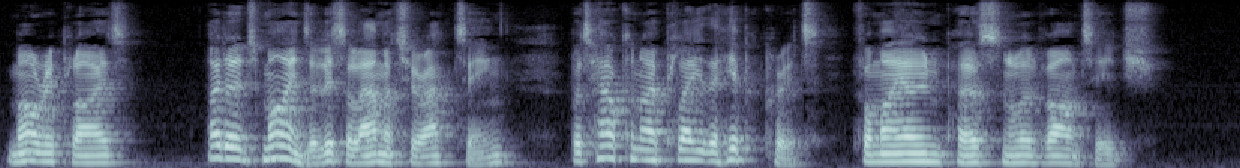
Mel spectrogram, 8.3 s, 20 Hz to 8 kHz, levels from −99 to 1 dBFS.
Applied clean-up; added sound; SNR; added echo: none; none; none; none.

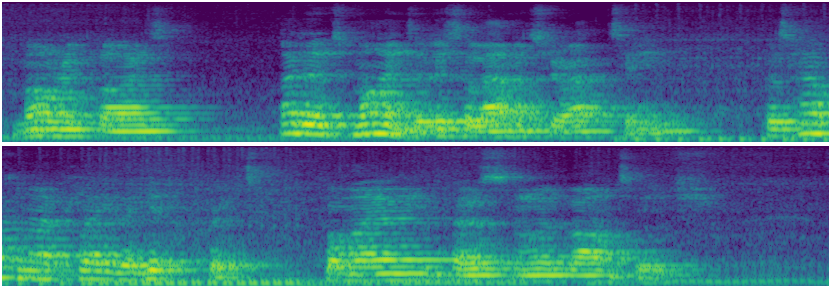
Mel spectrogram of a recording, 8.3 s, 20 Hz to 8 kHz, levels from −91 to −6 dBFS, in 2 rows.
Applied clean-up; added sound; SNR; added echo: none; Motorcycle; 16 dB; reverberation time 2.8 s.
